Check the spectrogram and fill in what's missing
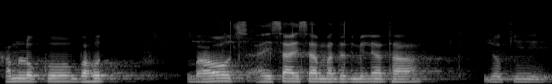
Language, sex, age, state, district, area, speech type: Hindi, male, 30-45, Bihar, Madhepura, rural, spontaneous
